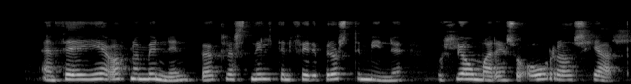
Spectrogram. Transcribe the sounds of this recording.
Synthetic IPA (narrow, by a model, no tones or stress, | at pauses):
ɛnθɛɾjɛɣɔhpnamʏnːɪnpœklast̪nɪlt̪ɪnfɪɾɪɾpɾjost̪ɪmiːnʏ | ɔɣl̥joːwmaɾejnsɔʔoːwɾaðɔsjaːl̥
